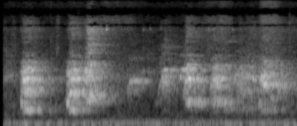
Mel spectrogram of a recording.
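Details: Male goldendoodle puppy giving a run of short, bright, harmonic yips and small barks, about six bursts in four seconds with brief gaps between them, over a faint low background rumble.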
